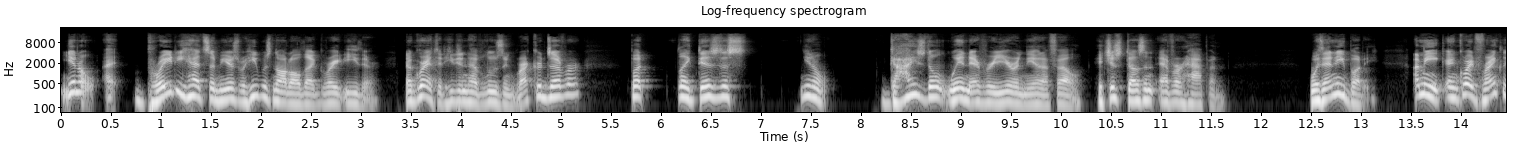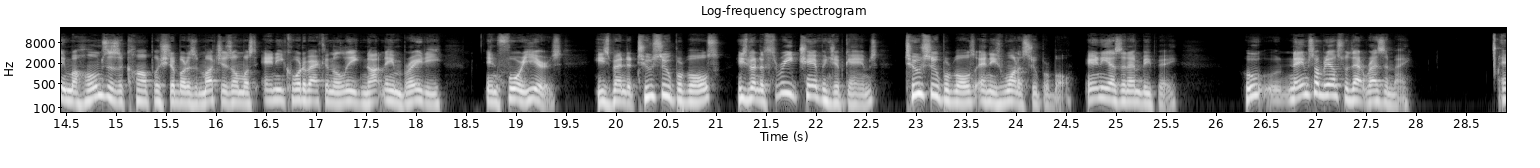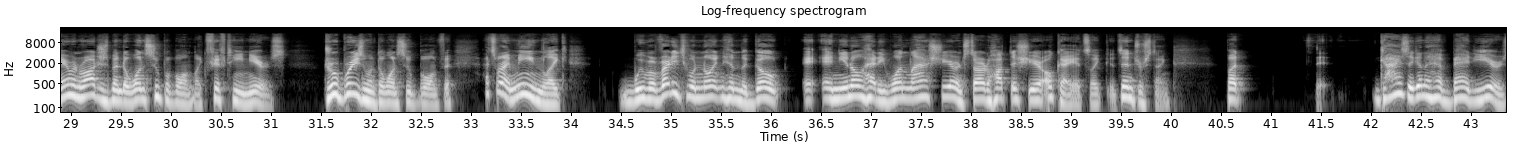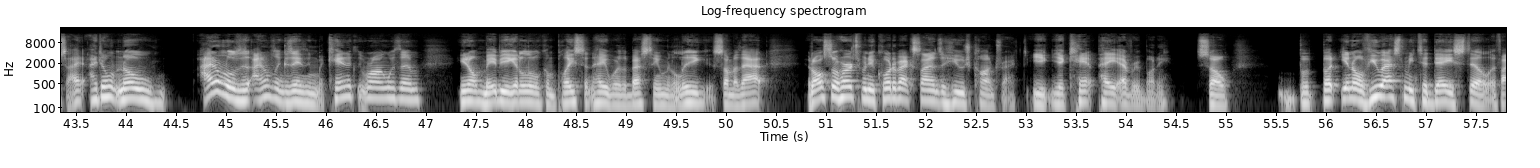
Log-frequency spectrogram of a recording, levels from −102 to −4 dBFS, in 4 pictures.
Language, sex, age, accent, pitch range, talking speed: English, male, 30-49, American, 140-195 Hz, 230 wpm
